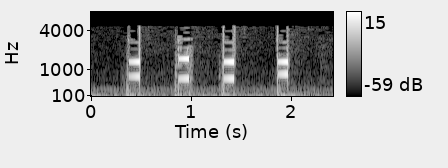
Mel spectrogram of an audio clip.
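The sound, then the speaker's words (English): Four telephone keypad tones beep as a phone number is dialed, in an even rhythm, about two per second, each a short, steady two-note electronic chirp, with no talking over them. “Some of you might be able to make out the phone number I'm calling.”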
